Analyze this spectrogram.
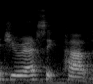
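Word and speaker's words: ジュラシック・パーク: First question: how do you say Jurassic Park in Japanese? Jurassic Park. Again, Jurassic Park. Jurassic Park, something like that. All right, so you break the C and the K out into its own syllable.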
